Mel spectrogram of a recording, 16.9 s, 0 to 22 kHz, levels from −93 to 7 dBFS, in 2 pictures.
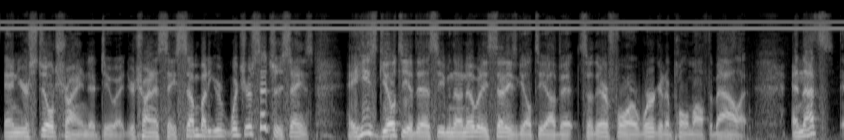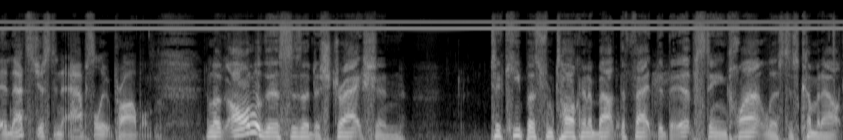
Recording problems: distortion; slight; 10 dB below the speech
high-pitched whine; loud; throughout; 9.5 kHz, 8 dB below the speech

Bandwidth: 14.5 kHz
